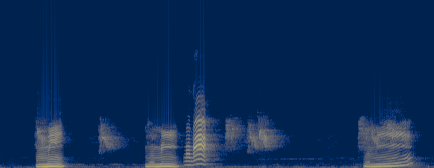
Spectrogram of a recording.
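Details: Pet parrot mimicking words like mummy and papa: loud, voice-like syllables in quick pairs, one sharply rising, then a final long wavering phrase, with soft high chirps in the gaps.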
